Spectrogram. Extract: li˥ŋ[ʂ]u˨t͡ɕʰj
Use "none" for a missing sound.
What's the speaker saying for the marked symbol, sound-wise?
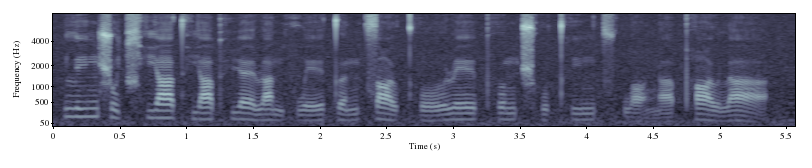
ʂ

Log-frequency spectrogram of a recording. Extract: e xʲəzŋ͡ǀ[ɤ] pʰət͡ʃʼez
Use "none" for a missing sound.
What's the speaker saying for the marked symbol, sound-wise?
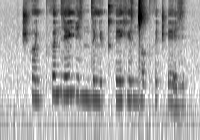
ɤ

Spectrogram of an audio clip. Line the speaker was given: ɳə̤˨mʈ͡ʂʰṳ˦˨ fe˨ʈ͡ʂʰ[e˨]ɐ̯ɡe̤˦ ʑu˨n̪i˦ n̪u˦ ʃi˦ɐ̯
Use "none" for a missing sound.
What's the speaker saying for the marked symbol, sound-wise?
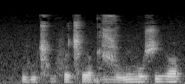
e˨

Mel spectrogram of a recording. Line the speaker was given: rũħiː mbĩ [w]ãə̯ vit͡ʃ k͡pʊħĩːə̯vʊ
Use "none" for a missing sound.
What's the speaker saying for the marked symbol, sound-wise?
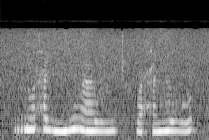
ð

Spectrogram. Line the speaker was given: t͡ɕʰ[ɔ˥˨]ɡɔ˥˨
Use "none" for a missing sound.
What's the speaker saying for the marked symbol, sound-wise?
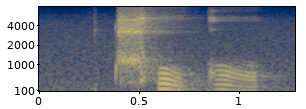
o˥˨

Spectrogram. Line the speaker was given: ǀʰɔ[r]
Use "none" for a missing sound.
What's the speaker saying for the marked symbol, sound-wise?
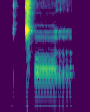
r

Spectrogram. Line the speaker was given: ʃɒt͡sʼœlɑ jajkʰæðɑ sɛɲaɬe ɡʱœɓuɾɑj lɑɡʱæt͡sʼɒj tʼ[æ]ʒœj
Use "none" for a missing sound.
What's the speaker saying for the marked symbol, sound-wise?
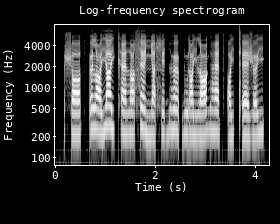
ɛ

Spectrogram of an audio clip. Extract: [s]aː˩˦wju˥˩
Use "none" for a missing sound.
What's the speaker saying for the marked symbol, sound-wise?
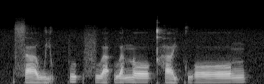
s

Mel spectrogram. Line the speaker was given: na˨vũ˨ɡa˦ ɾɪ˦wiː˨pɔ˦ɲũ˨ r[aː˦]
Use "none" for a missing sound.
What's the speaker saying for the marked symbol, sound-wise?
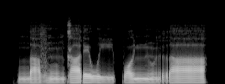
aː˦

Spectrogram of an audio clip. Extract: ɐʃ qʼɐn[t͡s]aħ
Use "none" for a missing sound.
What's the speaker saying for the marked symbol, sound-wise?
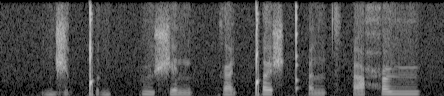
t͡sʼ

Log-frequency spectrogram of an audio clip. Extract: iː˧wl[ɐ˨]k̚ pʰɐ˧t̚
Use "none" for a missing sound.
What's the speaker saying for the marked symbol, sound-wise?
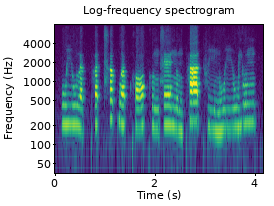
ɐ˨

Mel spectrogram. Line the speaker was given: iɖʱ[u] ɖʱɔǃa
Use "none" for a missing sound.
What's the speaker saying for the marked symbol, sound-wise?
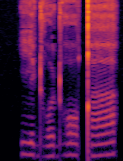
o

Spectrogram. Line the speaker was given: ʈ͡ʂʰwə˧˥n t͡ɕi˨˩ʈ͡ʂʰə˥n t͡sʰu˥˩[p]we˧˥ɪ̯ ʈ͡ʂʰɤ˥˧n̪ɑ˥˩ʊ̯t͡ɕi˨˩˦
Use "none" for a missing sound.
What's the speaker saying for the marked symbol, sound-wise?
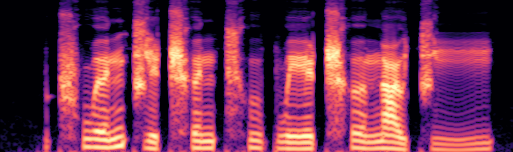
p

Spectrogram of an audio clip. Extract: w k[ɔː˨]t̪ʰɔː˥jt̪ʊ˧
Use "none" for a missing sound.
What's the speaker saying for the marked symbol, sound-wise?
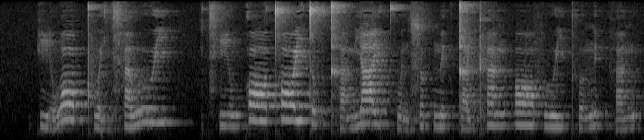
ɔː˥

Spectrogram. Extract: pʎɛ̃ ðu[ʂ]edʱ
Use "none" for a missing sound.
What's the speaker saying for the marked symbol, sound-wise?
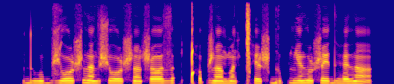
ʂ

